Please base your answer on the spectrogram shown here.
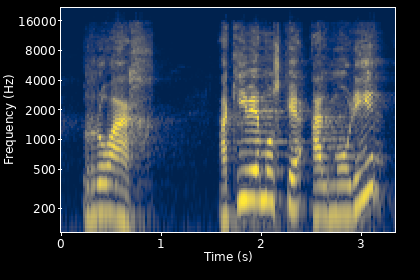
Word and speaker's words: ruach: Isaac cosa el ruaj que se escribe r u a c h ruach en el hebreo y se pronuncia igual ruaj Aquí vemos que al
